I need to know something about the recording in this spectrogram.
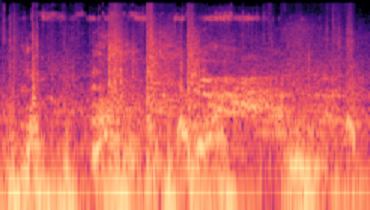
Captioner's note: screams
